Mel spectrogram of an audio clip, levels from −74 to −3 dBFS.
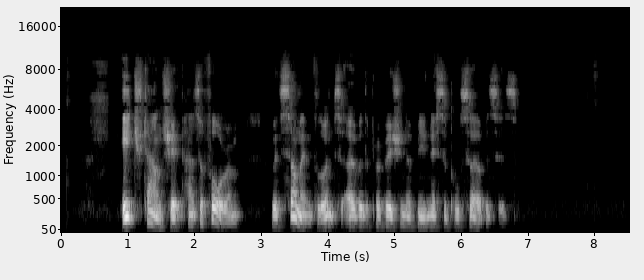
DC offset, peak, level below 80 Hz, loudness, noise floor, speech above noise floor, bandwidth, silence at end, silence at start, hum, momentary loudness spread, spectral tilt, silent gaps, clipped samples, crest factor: under 0.1%; -4 dBFS; -72 dBFS; -27 LUFS; -74 dBFS; 48 dB; 10.5 kHz; 1.7 s; 0.5 s; none; 15 LU; -5 dB/octave; none; under 0.1%; 24 dB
